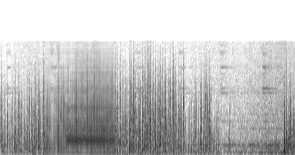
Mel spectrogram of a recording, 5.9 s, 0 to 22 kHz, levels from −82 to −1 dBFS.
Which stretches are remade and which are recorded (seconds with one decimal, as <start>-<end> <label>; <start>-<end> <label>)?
0.0-0.9 recorded; 0.9-2.3 remade; 2.3-5.9 recorded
